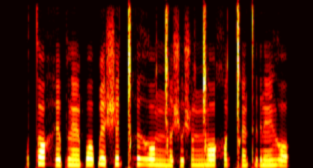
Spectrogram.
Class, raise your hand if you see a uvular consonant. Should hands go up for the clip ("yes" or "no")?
yes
